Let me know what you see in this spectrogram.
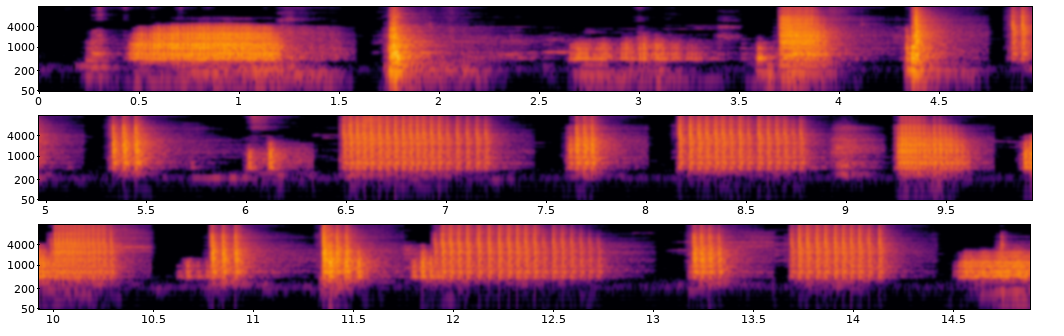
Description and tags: been asked on a number of occasions to up load this creaky door sample it all broken up and nees construcking
creaking, creaky, door, samples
